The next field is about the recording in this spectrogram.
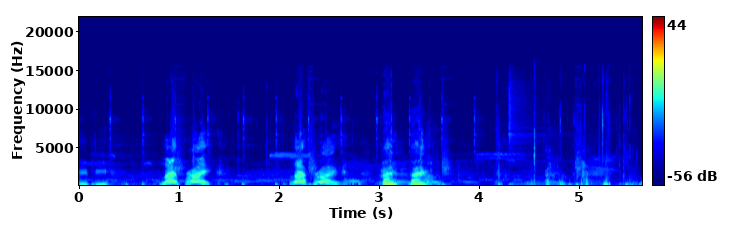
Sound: grunting

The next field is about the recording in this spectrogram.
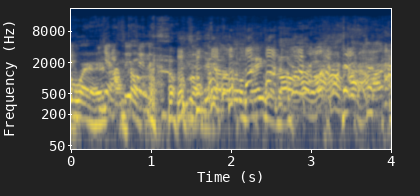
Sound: laughter

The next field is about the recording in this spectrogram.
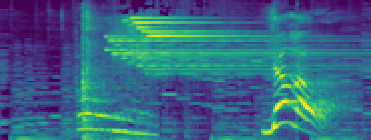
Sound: magic wand

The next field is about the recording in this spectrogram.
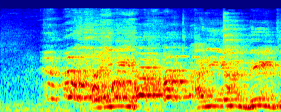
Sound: laughing

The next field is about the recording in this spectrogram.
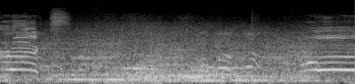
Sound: T-Rex roaring

